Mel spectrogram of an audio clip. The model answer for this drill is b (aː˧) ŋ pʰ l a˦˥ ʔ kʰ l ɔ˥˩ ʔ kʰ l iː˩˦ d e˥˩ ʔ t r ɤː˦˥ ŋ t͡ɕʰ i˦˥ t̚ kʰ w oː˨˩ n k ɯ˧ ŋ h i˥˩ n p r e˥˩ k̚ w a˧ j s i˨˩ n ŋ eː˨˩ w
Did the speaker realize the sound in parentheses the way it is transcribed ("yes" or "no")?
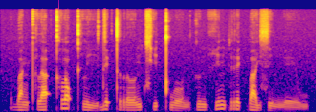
no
